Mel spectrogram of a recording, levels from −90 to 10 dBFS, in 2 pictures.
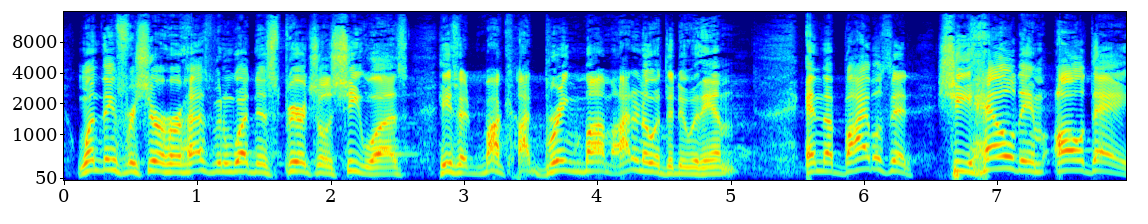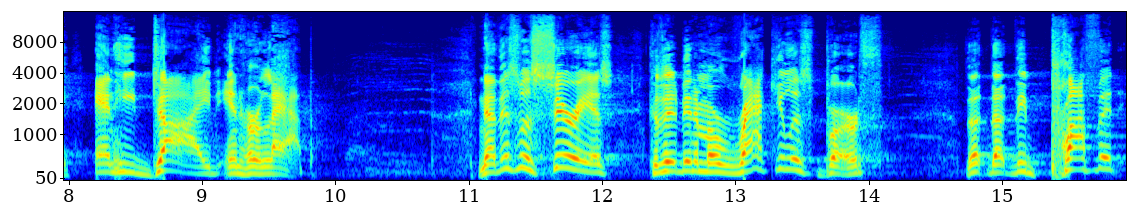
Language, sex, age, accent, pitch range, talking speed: English, male, 40-59, American, 185-225 Hz, 210 wpm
